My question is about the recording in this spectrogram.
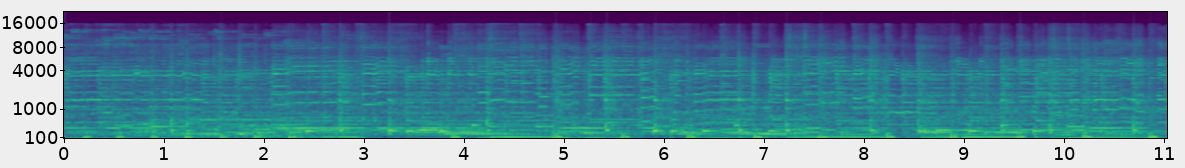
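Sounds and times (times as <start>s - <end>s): live band playing pop music: 0.0s - 11.0s.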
